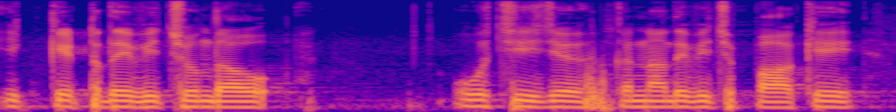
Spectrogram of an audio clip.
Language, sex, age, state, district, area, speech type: Punjabi, male, 30-45, Punjab, Shaheed Bhagat Singh Nagar, rural, spontaneous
